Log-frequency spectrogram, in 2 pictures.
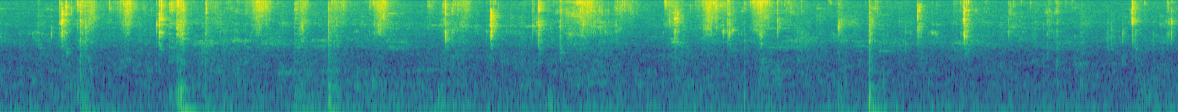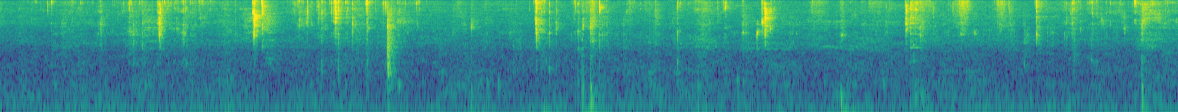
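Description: Close-miked eating sounds: a man chewing mouthfuls of rice and chicken curry, with irregular sharp wet clicks and lip smacks, and his fingers squishing and mixing the rice in a steel plate.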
